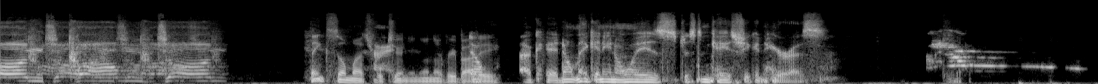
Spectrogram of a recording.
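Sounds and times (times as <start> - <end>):
speech: 0.3 - 2.3, 3.0 - 8.4, 9.4 - 9.7
cat meowing: 3.7 - 3.9, 9.3 - 10.8.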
